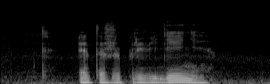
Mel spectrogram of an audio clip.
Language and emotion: Russian, neutral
